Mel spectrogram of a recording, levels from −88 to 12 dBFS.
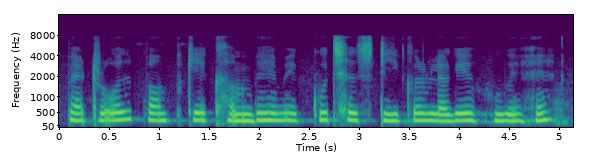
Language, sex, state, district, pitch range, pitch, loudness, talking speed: Hindi, female, Bihar, Patna, 220-235 Hz, 230 Hz, -11 LUFS, 115 wpm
